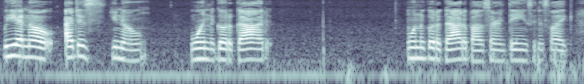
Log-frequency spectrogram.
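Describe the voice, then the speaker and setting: Low-voiced American woman, chatting candidly. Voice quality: low-toned, deep voice. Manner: candid, colloquial, rambling, chuckles as she talks. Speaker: vlogger sharing a personal testimony. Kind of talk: casual confessional storytelling to camera.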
